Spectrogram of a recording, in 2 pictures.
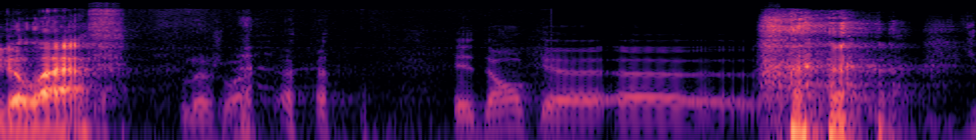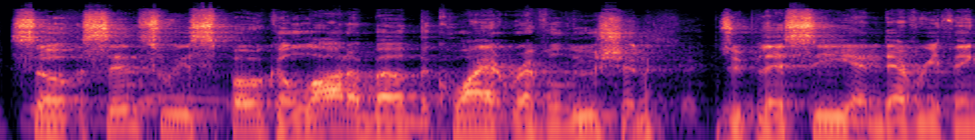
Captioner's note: laughs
